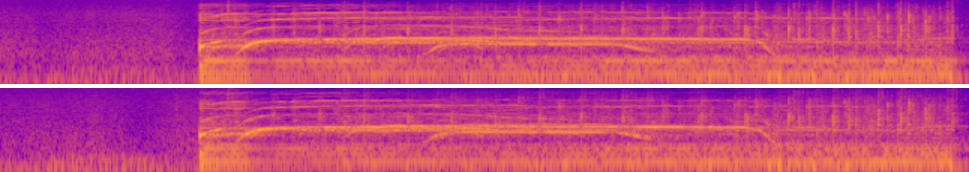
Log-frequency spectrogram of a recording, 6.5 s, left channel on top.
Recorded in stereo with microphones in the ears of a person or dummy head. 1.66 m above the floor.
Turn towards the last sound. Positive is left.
turn(degrees=25)  # may be behind; listen again after turning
